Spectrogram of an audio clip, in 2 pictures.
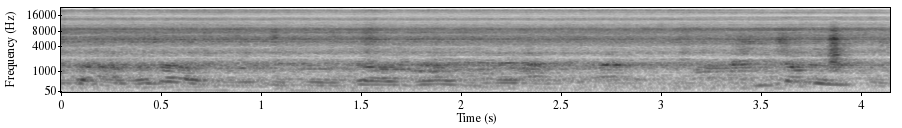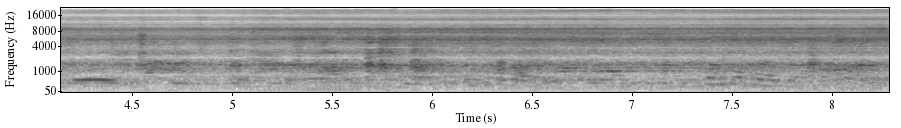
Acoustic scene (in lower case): restaurant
